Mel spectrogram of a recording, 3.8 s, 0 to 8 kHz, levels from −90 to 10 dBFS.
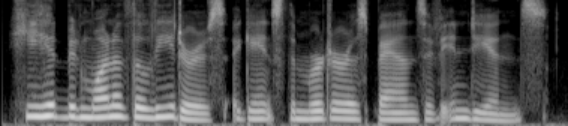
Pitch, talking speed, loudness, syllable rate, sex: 190 Hz, 205 wpm, -16 LUFS, 5.4 syllables/s, female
